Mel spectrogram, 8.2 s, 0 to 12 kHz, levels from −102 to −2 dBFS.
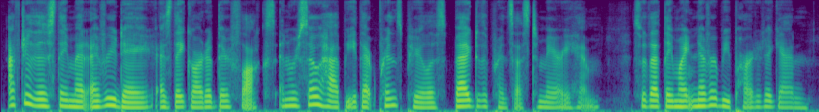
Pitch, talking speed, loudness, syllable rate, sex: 175 Hz, 235 wpm, -22 LUFS, 6.0 syllables/s, female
